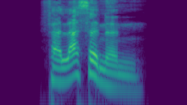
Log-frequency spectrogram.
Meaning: inflection of verlassen: 1. strong genitive masculine/neuter singular 2. weak/mixed genitive/dative all-gender singular 3. strong/weak/mixed accusative masculine singular 4. strong dative plural
- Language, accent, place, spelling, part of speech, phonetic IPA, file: German, Germany, Berlin, verlassenen, adjective, [fɛɐ̯ˈlasənən], De-verlassenen.ogg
